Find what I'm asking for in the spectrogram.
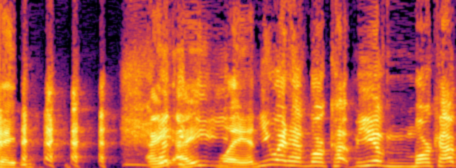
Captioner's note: laughs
